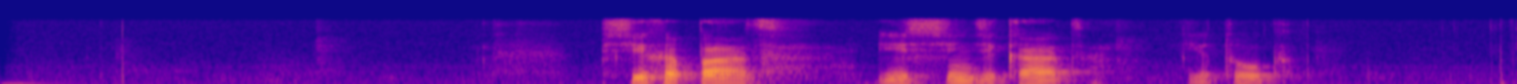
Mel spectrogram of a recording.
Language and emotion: Russian, neutral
